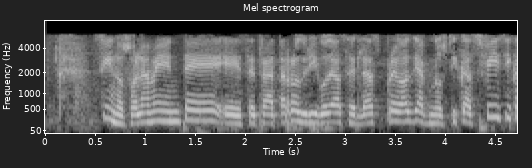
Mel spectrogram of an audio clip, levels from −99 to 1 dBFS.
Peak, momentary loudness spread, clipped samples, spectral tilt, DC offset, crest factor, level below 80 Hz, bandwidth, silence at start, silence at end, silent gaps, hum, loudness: -12 dBFS; 4 LU; under 0.1%; -7 dB/octave; under 0.1%; 14 dB; -62 dBFS; 5.8 kHz; 0 s; 0 s; none; none; -24 LUFS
